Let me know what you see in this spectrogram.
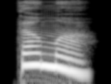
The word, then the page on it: ತಮ: Kannada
